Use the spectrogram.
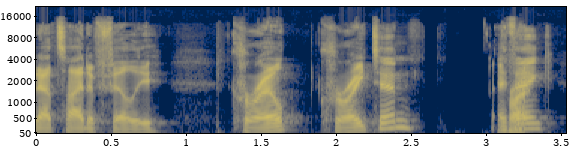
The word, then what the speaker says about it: Croydon: Croydon, I think. Crichton. Crofton. No, Croydon.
